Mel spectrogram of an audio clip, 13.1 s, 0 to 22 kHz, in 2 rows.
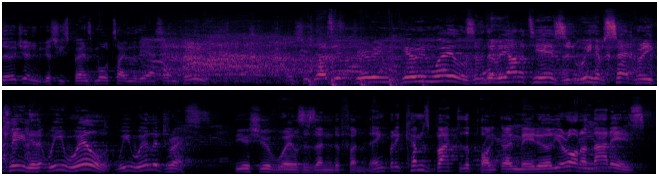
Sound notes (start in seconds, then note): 4.8 laughter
